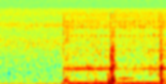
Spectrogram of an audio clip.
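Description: Near silence: a faint steady electrical hum comes in about a second in, with a faint thin tone above it and a couple of faint clicks.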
